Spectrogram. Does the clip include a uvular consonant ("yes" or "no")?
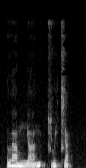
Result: no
